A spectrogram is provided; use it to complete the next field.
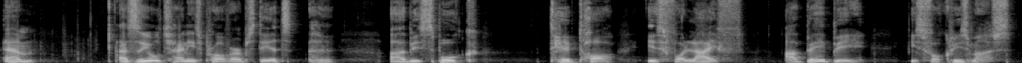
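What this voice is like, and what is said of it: Put-on Chinese accent. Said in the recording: “I should probably read it in a Chinese accent ... Everyone's funnier in a Chinese accent.”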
